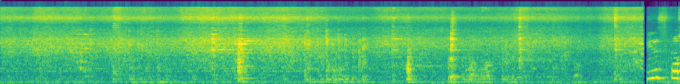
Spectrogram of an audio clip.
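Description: Bean and poppy-seed korma with chopped green chillies cooks in a pan, giving a steady sizzle and hiss with occasional stirring clinks and scrapes, ending in a sharp knock.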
